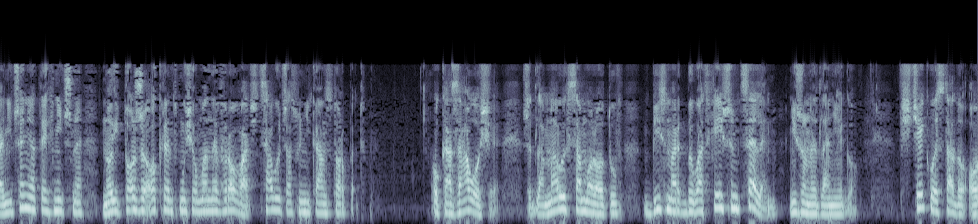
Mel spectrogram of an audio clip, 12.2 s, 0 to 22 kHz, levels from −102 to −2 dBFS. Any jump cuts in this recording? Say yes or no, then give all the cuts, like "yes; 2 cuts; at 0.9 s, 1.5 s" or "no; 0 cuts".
no; 0 cuts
